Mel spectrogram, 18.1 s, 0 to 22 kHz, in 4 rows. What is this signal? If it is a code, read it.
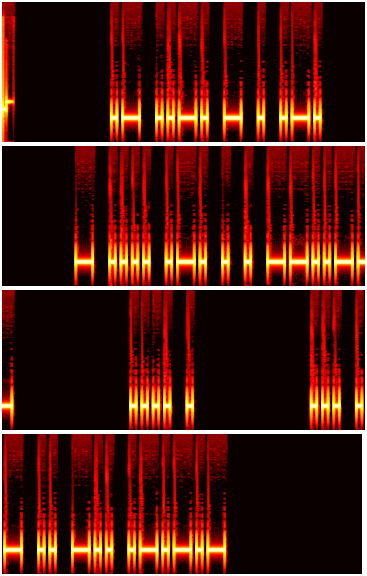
Morse code, heard as a keyed tone, about 17 wpm, 700 Hz. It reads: AFTER THREE, HE SAID.
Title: 3x Word-Spacing - Sentences from Top 200 Words - 17wpm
